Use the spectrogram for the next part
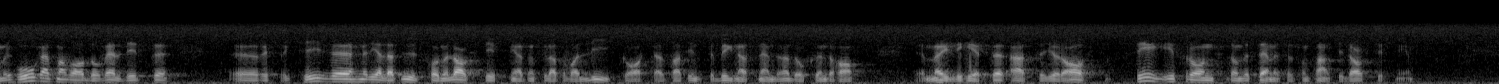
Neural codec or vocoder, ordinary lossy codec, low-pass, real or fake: none; AAC, 32 kbps; 7.2 kHz; real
